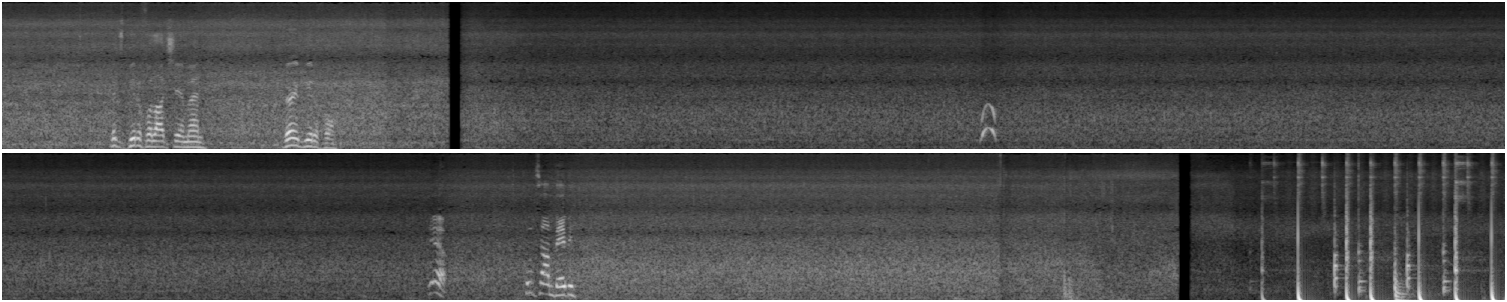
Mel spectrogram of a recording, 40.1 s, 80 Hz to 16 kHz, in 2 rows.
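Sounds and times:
stream rushing over rocks: 0.0 - 36.8.

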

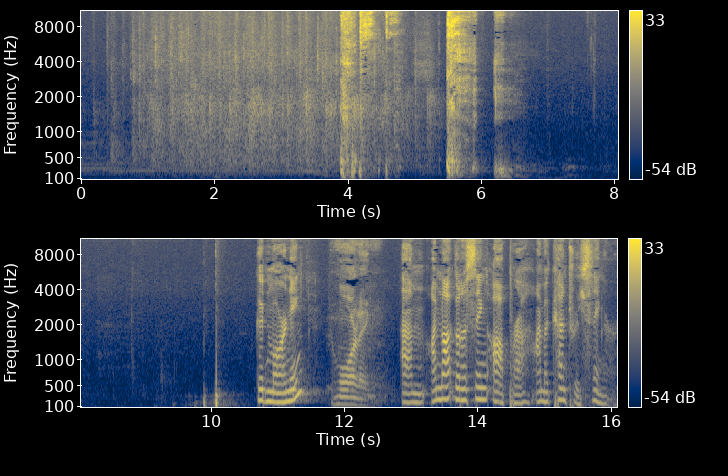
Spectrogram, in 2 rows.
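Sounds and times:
congregation clapping: 0.0 - 6.2
loud coughs near microphone: 3.9 - 4.9, 5.5 - 6.8.

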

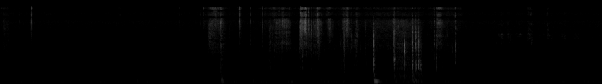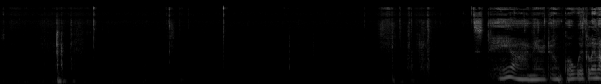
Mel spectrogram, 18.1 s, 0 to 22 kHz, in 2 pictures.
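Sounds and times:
paper rustling: 4.0 - 6.8.

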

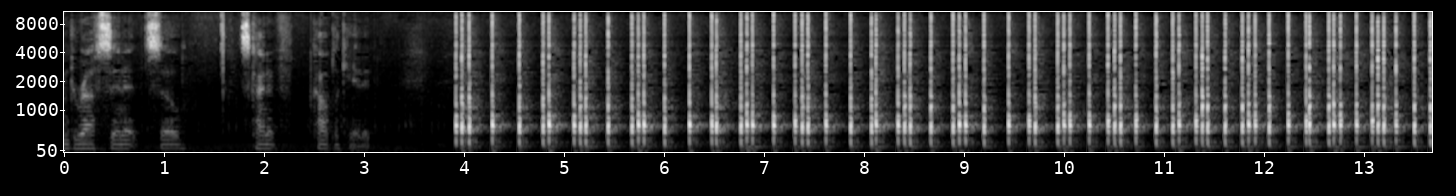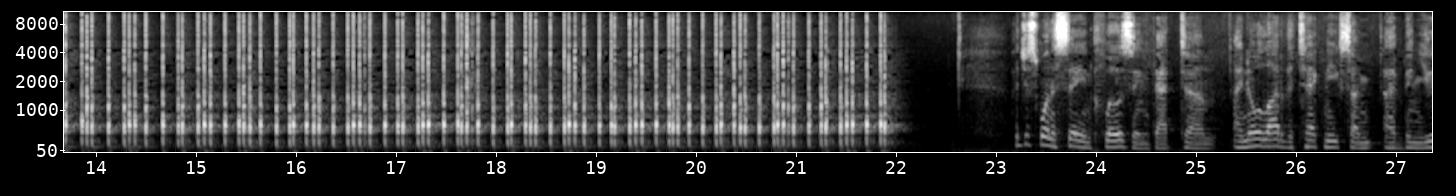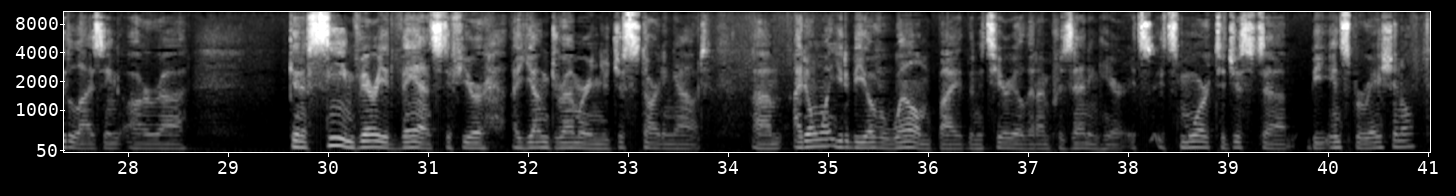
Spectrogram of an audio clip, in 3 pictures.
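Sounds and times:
fast drumstick strokes: 3.9 - 22.2.

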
